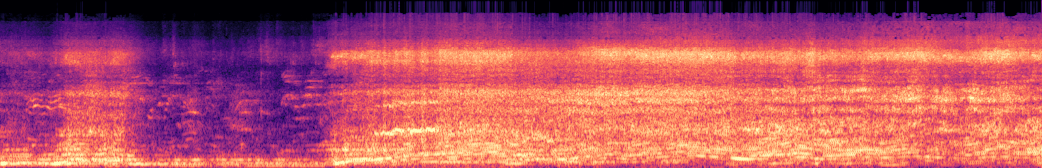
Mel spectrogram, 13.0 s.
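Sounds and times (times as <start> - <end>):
car engine revving: 0.0 - 13.0
tires squealing on pavement: 0.6 - 1.7, 4.1 - 13.0.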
